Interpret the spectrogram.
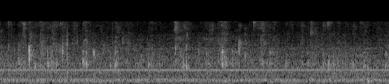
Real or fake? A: real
